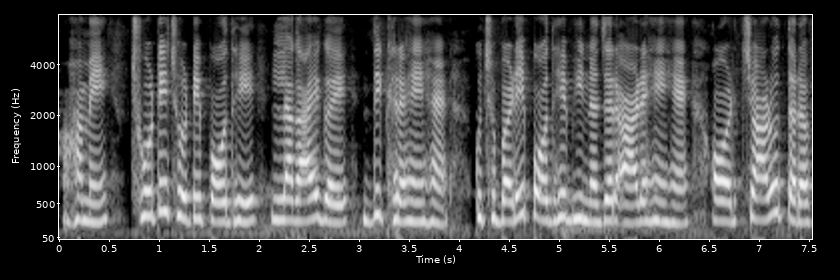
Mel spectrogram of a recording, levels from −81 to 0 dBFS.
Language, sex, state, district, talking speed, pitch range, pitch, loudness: Hindi, female, Bihar, West Champaran, 160 wpm, 260-300 Hz, 270 Hz, -11 LUFS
